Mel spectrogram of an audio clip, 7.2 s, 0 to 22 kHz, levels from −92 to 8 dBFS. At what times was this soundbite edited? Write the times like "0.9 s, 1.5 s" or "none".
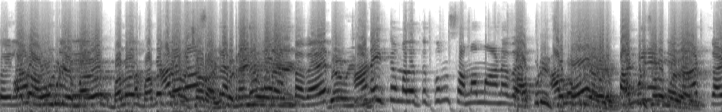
none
